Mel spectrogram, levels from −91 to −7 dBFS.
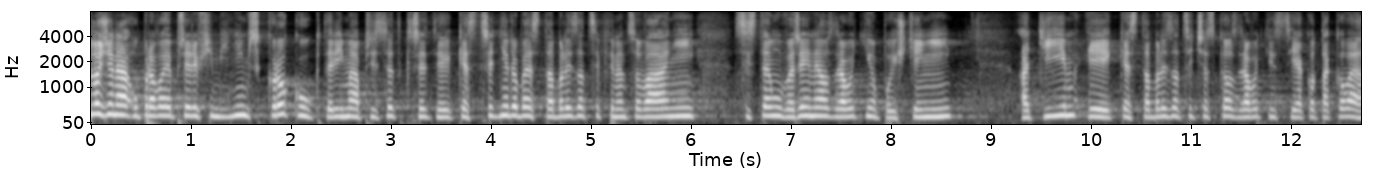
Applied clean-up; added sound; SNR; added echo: none; none; none; none.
